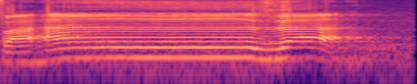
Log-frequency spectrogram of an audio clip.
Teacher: samarkan bunyinya menjadi huruf dza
